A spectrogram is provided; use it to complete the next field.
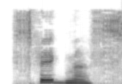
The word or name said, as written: sphygmus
